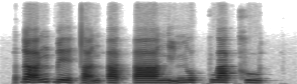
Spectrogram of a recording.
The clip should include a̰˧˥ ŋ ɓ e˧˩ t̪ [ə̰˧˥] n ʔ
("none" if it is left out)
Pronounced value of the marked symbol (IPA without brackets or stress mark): a̰˧˥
